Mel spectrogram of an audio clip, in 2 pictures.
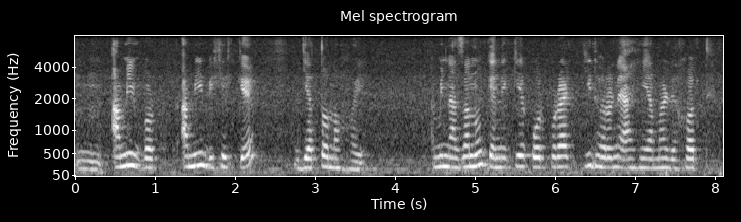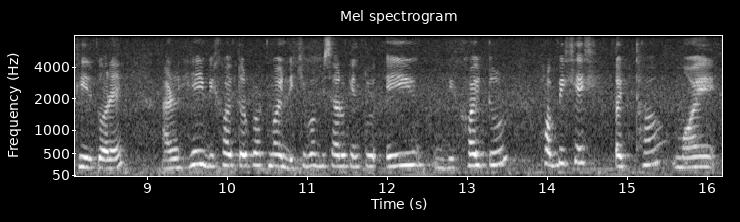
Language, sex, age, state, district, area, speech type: Assamese, female, 45-60, Assam, Nalbari, rural, spontaneous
